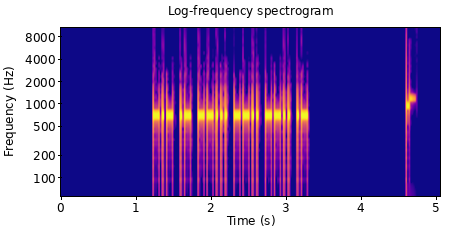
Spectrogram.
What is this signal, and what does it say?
Morse code, heard as a keyed tone, about 40 wpm, 700 Hz. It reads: KA7ZZA
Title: USA Call Signs Repeated 3x 40wpm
